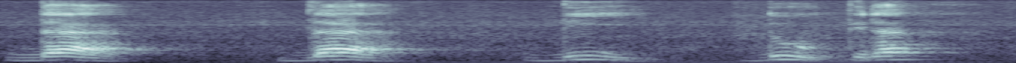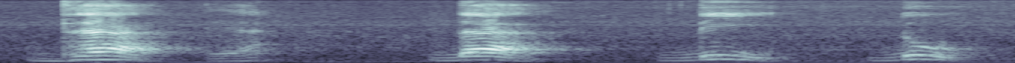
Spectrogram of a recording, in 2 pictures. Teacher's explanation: huruf Dal tidak berdesis jadi jernih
